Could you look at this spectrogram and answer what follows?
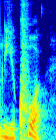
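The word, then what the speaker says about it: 李适: 反正过了一些天啊，这个唐德宗李阔，这个字写成是时，就是合适的适，但是其实这个音呢，可能应该读作阔。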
